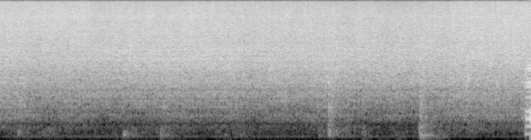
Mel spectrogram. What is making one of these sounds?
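A spoon scrapes and stirs vegetables in a pan.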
